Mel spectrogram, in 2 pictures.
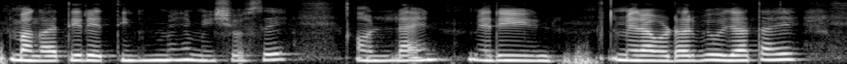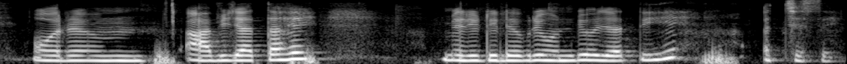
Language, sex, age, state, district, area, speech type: Hindi, female, 18-30, Madhya Pradesh, Ujjain, urban, spontaneous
